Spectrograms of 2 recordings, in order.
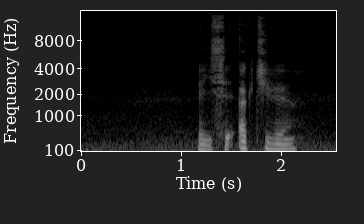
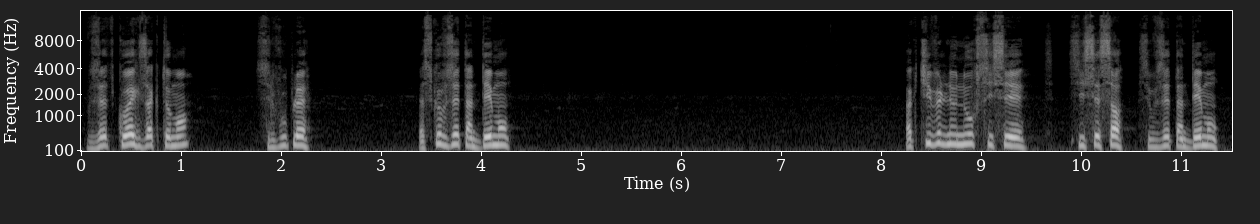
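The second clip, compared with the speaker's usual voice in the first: calling out loud; 5 semitones higher, 10 dB louder than usual. Real, not acted. Calling out to spirits.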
